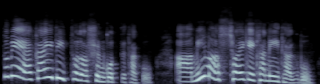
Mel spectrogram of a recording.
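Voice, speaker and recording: A woman voicing a shy, gentle young wife with a coy, hesitant manner in a storybook reading. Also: high voice, sing-song, unhurried, muffled recording, full character voice.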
